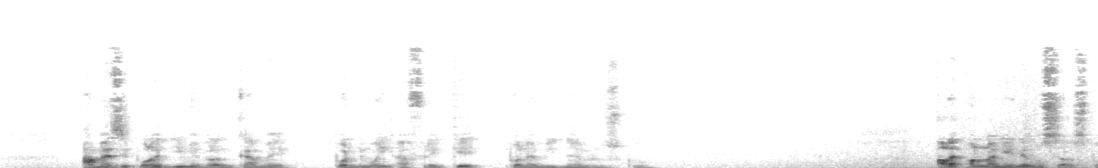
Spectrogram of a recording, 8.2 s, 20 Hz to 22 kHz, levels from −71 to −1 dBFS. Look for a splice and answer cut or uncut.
cut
